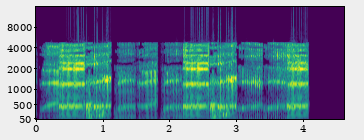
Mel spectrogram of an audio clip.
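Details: Talking Ben the Dog app, an animated game character and not a real animal or person: a loud run of deep, gurgling burps in about five bursts.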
